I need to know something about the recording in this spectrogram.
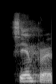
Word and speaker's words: Siempre: One of the tracks that I've really enjoyed is, I'm sure I'll mispronounce it, Siempre? Siempre, that's it.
